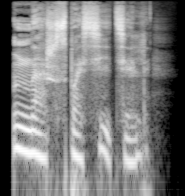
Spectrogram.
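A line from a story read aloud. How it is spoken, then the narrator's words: Deep velvety female voice. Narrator (Russian): Глубоким бархатным голосом произнесла темная эльфийка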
